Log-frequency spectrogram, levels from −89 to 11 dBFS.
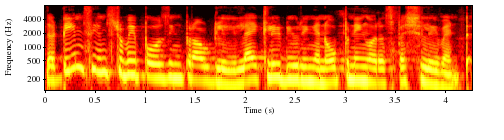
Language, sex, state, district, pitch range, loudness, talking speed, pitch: English, female, Gujarat, Valsad, 175-220 Hz, -11 LUFS, 210 wpm, 190 Hz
